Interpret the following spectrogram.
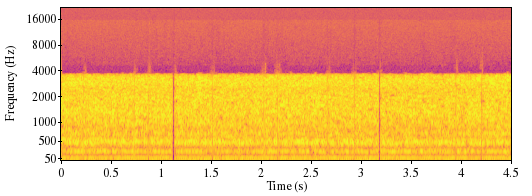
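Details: Reproductive swarm of honey bees moving into a bait hive, or swarm trap, recorded 04/07/21: a dense, steady, unbroken hum of many wings, with low droning bands and a broad buzzy wash, no pauses across the whole stretch.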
